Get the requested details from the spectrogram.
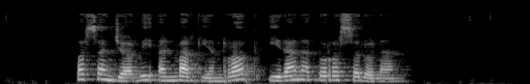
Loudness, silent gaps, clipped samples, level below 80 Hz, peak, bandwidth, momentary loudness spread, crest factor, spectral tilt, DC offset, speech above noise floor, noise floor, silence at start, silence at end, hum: -23 LUFS; none; under 0.1%; -64 dBFS; -4 dBFS; 11.5 kHz; 8 LU; 20 dB; -5.5 dB/octave; under 0.1%; 44 dB; -66 dBFS; 0.75 s; 1.25 s; none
